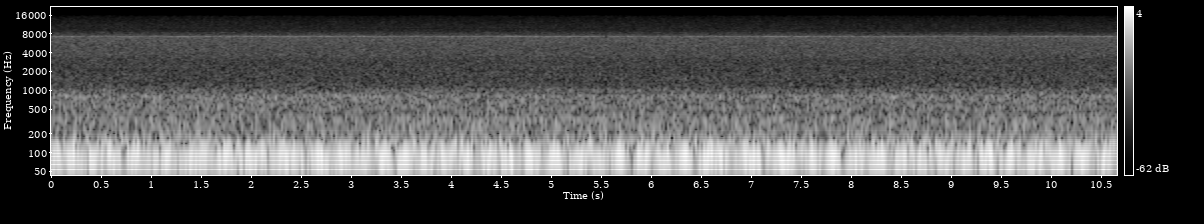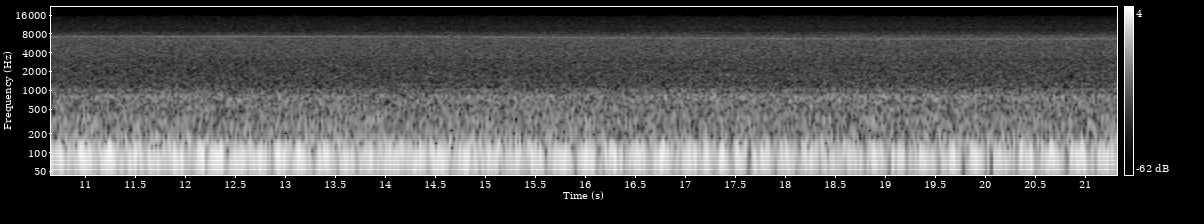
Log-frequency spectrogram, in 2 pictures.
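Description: Tyres roll and hum on the road.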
